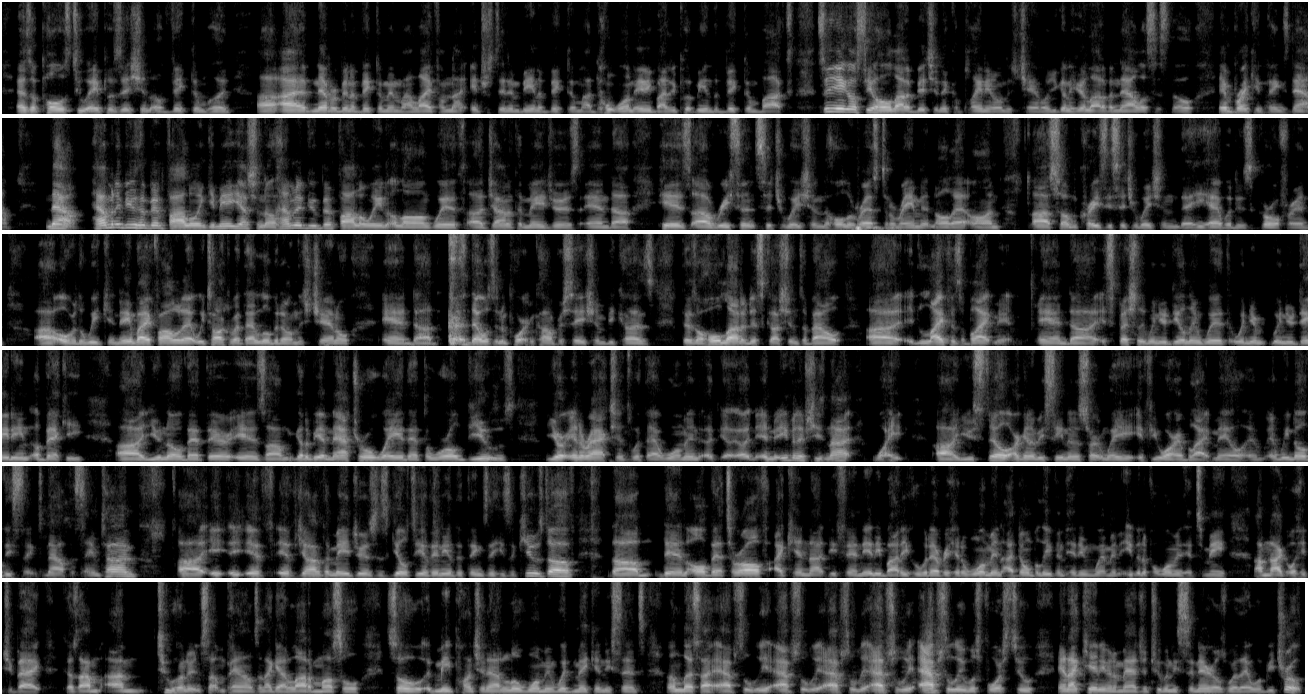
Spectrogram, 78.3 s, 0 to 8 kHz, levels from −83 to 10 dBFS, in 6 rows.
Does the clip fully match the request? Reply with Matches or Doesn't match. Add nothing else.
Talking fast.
Matches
